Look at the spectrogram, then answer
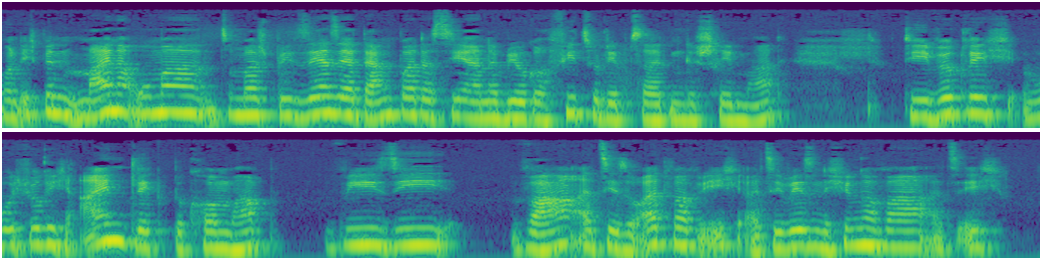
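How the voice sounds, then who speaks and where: A somewhat breathy voice at a moderate pace, with fairly even intonation. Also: woman, medium pitch for a woman. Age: 40s. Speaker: podcast co-host. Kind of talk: casual chat.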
